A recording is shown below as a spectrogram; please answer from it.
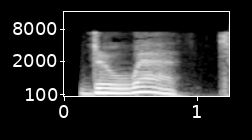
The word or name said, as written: dewet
